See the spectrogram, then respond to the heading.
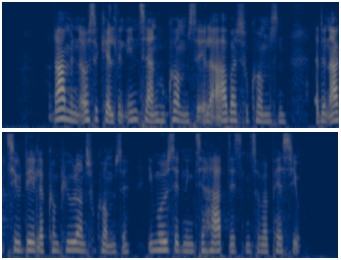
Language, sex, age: Danish, female, 24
